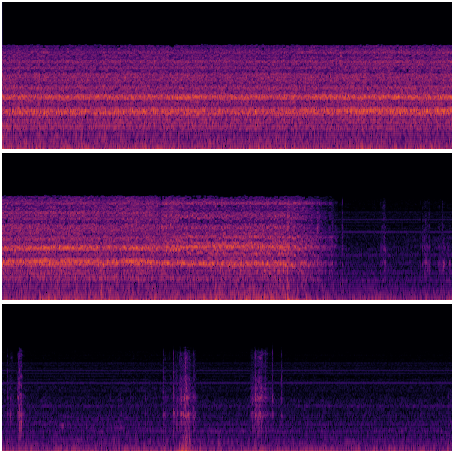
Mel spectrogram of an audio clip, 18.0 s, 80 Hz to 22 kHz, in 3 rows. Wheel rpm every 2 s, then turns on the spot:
160, 160, 160, 160, 140, 10, 0, 0, 0.
none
